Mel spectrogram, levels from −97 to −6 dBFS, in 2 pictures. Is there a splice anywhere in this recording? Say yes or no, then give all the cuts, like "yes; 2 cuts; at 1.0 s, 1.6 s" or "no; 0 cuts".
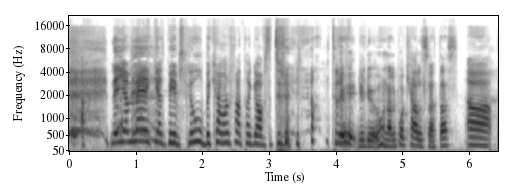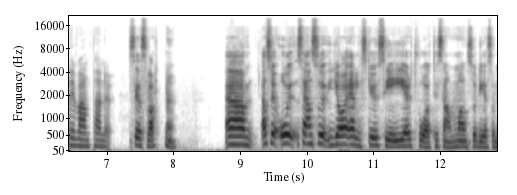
no; 0 cuts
